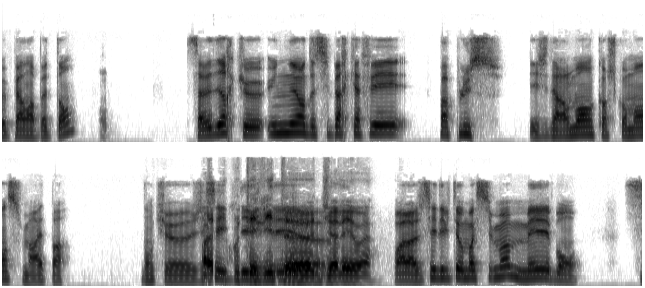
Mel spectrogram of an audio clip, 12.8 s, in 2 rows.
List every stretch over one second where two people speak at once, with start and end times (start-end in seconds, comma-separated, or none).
8.4-9.7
